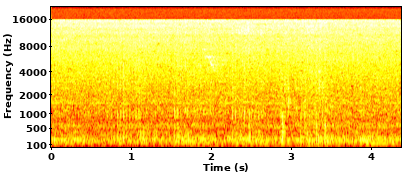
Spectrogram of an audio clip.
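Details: Low rhythmic purring from a house cat, continuous and close, with a small knock just before three seconds and quiet background hiss.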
